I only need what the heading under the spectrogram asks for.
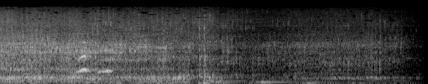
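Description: A toilet flushes with a loud rush of water that swirls and gurgles, then tapers off into a fading drain over a few seconds.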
